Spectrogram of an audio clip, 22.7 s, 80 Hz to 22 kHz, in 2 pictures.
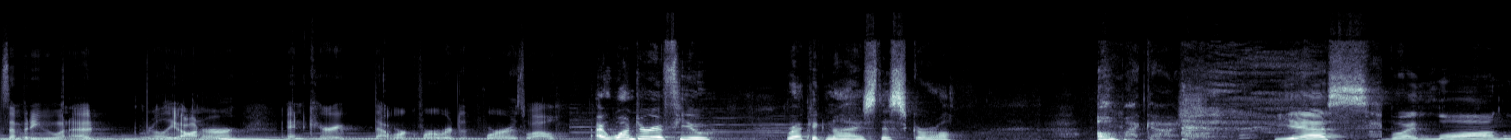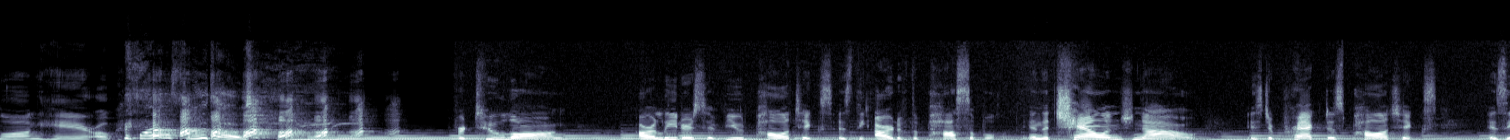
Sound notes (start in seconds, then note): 12.3 laughs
